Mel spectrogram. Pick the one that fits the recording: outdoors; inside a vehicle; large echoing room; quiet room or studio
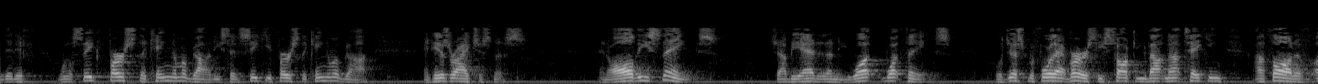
large echoing room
